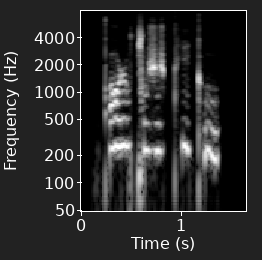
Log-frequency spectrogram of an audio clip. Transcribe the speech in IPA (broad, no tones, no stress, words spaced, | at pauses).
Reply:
kʼɔɹuǀuʒøʒ tʰikʼu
